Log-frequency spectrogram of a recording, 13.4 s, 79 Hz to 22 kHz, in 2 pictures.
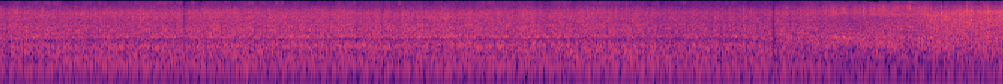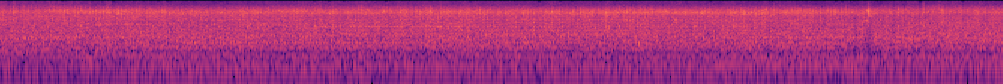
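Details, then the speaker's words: Toro CCR 3000 GTS snow blower after replacing wrong carburetor with correct one and setting governor, tachometer attached: steady even two-stroke drone settling cleanly around 3,500 rpm with no hunting or misses; running as it should. "So now it works exactly as it should, and I get a good about 3,500 RPM, which is right where I want it."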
